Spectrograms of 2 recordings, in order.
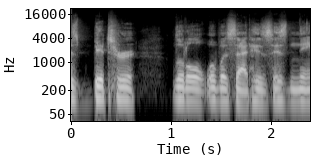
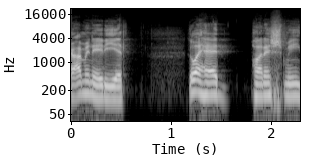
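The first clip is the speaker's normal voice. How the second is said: ordinary delivery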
